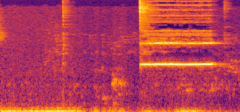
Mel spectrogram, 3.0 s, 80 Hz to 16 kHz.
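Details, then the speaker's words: Acura TL 3.2L fuse check with digital multimeter on lowest ohm/continuity setting: short steady high-pitched beep about a second as probes bridge the fuse; continuity tone, fuse good. "So what I did is I'm just going to show a couple here, and you'll hear a little humming. So you want to hear that, and you want to hear that across all the fuses."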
